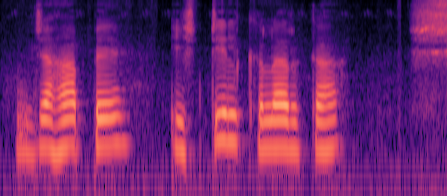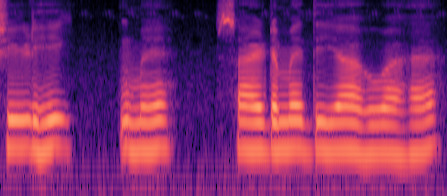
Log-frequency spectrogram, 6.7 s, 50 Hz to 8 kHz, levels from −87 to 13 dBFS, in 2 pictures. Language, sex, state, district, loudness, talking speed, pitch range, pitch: Hindi, male, Jharkhand, Ranchi, -17 LUFS, 105 wpm, 170-185 Hz, 175 Hz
